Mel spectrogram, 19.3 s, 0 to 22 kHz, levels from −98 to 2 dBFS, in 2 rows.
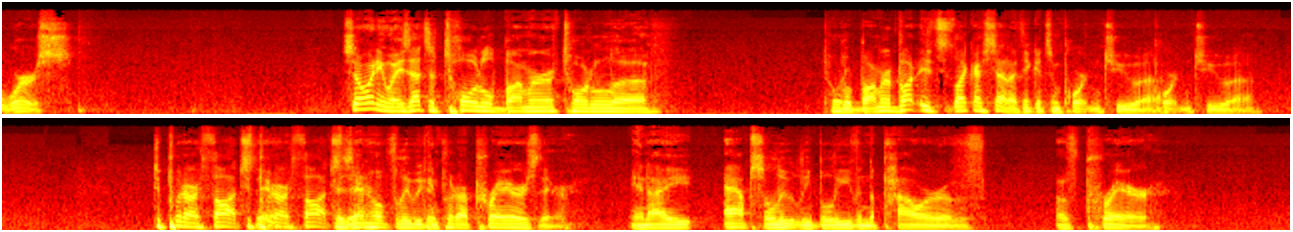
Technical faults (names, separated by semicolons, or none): comfort noise in place of the background; doubled audio track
